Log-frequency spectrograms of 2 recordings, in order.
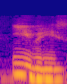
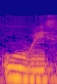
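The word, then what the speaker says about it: hybris: La palabra griega es ibris o ubris, depende cómo se pronuncie, H-Y-B-R-I-S, transliteral al español, y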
